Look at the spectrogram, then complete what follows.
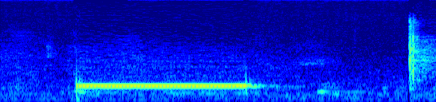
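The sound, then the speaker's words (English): A phone line rings once, calling the Dawson residence in Kenan & Kel: a steady electronic tone holds for about a second, then a faint click and a short crackle of line noise follow. No one speaks. “Shh, it's ringing.”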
